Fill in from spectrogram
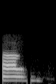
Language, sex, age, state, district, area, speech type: Odia, female, 45-60, Odisha, Sundergarh, rural, conversation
